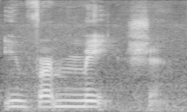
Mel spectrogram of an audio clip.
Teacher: my primary stress is on the third syllable it will be indicated by the symbol in the top and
